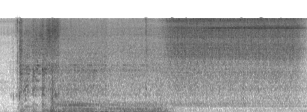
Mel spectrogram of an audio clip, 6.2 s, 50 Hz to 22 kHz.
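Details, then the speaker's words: 2000 Volvo V70, 2.4 B5244S naturally aspirated five-cylinder, after replacing spark plugs and ignition coils: quick crank catches cleanly, brief rev, then smooth, even idle without stumbling; no engine codes, repair successful. "all right that's it engine's running nice and smoothly again no engine codes on i'd call this a success"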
